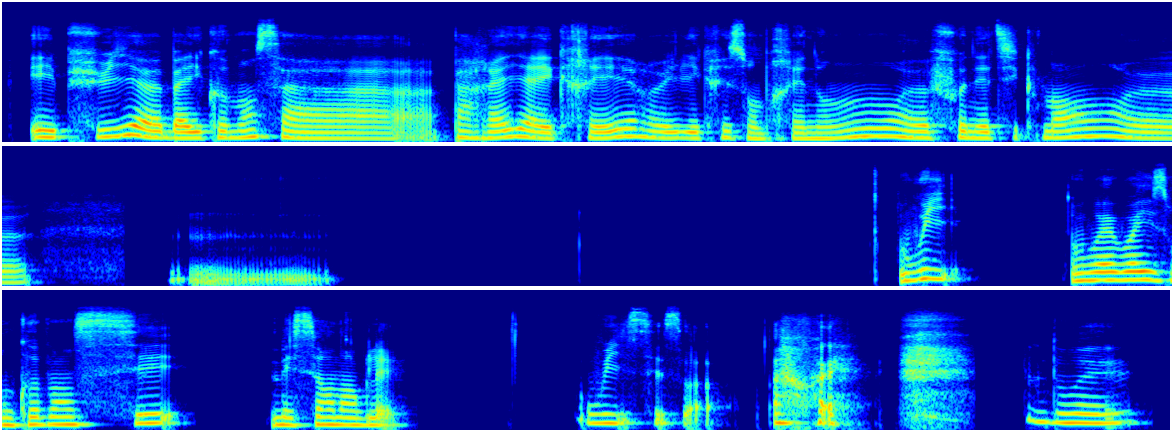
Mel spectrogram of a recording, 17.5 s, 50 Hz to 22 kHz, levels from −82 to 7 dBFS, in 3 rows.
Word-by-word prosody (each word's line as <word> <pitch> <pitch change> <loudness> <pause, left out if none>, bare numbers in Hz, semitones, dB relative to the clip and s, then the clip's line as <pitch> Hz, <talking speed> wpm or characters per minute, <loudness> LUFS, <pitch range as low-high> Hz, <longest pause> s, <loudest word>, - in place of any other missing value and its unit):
et 190 0 +4
puis, 210 +6 +2
heu, 190 - +6
bah, 170 -2 +5
il 170 - +3
commence 185 +4 -1
à 160 -3 -1
pareil 180 +3 +1
à 180 - +4
écrire, 175 +5 +1
heu, 170 - 0
il 170 0 0
écrit 170 +2 -3
son 165 -3 -2
prénom, 170 +9 -1
heu, - - +3
phonétiquement, 180 +5 -2
heu, 165 -1 -2 0.8
mmh. - - -11 2.9
Oui, 255 +6 0 0.5
ouais, 220 +2 +6
ouais, 230 +1 +7
ils 220 -3 -1
ont - - +4
commencé, 215 +5 0 0.4
mais 205 0 +2
c'est 195 +2 0
en 210 -1 +4
anglais. 200 0 0 0.9
Oui, 250 +1 0
c'est 265 -1 -7
ça. - - -9 0.4
Ouais, - - +5 1.0
d 285 -3 -3
ouais. 260 +1 +2
195 Hz, 120 wpm, -23 LUFS, 170-220 Hz, 2.9 s, ouais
